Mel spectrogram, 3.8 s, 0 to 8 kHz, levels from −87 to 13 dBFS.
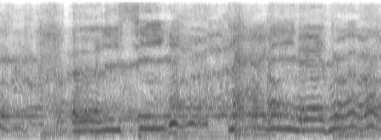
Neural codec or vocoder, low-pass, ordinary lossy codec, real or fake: codec, 24 kHz, 6 kbps, HILCodec; 7.2 kHz; AAC, 32 kbps; fake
